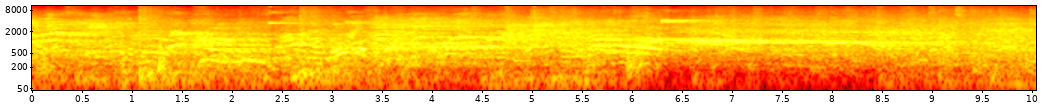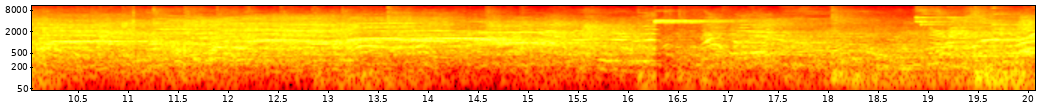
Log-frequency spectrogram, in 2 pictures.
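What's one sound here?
A volleyball thumps against hands and arms.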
